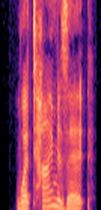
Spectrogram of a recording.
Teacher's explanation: My voice falls on time.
